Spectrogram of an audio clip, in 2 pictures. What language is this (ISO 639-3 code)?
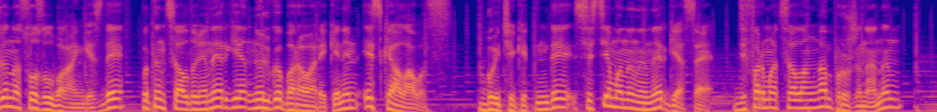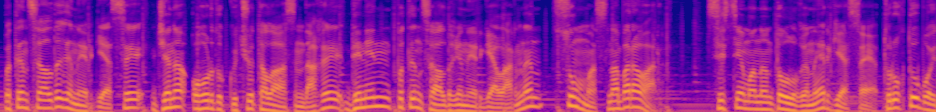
kir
